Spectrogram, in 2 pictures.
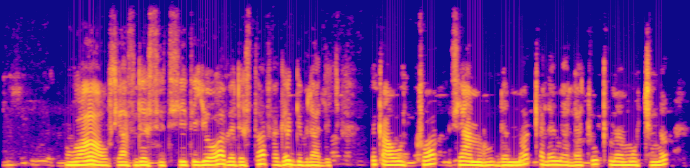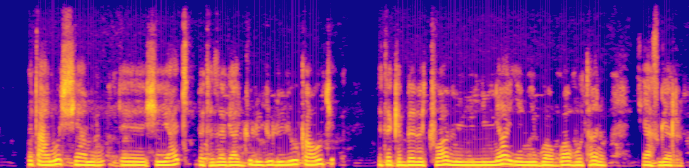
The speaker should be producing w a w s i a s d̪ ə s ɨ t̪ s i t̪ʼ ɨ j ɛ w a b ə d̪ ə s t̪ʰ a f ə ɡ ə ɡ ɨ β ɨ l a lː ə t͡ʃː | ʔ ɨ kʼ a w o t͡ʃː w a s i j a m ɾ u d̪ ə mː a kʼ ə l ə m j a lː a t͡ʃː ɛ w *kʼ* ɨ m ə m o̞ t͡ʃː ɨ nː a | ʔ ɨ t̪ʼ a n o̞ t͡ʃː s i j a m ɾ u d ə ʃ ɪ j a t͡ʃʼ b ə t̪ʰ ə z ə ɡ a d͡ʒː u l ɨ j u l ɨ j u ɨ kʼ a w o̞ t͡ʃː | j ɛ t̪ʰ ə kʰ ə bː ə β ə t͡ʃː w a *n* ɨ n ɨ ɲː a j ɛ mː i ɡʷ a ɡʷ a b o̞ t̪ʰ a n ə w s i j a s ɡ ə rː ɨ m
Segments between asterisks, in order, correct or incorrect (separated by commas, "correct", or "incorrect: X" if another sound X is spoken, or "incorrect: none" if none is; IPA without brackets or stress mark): correct, incorrect: m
